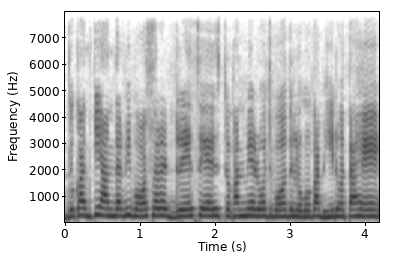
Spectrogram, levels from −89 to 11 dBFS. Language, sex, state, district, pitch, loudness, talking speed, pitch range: Hindi, female, Bihar, Samastipur, 255 Hz, -12 LUFS, 255 wpm, 245-265 Hz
